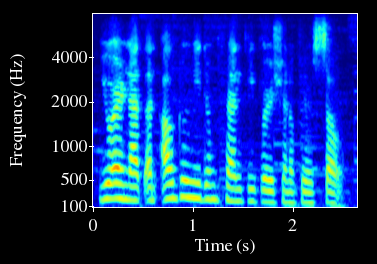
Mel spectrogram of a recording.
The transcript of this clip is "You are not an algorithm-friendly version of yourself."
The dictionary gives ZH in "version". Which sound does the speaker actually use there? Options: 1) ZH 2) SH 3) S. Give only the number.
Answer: 2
